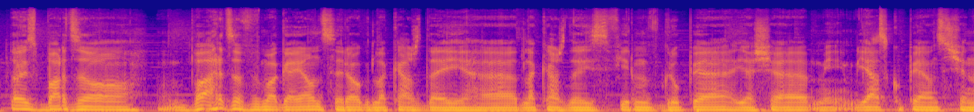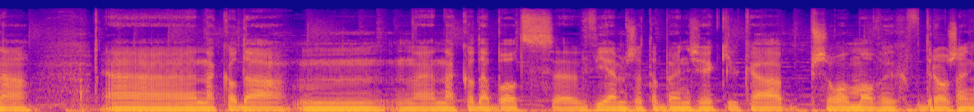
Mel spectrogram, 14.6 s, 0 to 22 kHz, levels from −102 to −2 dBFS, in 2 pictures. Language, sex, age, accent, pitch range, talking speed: Polish, male, 30-49, native, 80-90 Hz, 125 wpm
